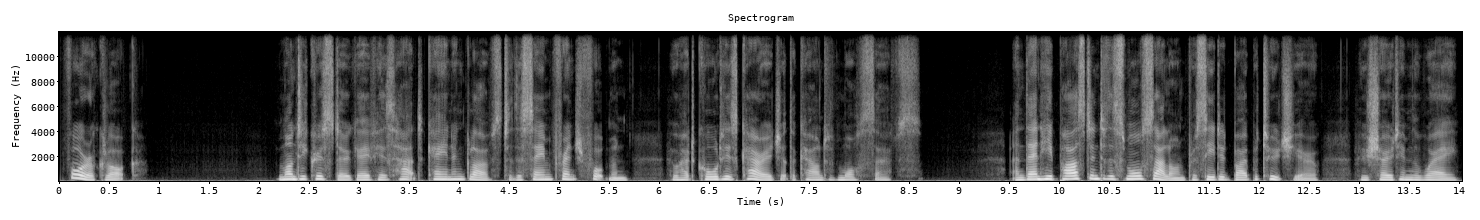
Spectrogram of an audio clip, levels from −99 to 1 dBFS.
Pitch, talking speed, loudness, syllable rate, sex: 180 Hz, 175 wpm, -20 LUFS, 5.3 syllables/s, female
